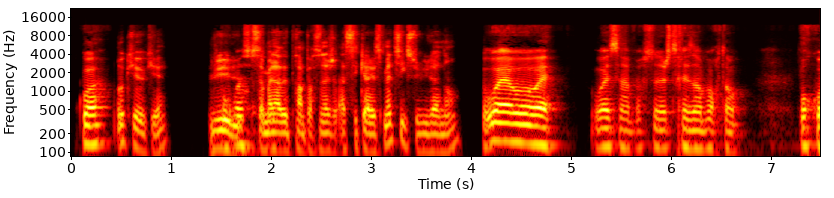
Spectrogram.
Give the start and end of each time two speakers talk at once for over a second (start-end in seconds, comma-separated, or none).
none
